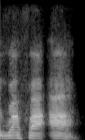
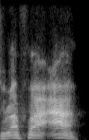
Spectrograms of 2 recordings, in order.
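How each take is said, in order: First: The middle consonant is a plain glottal stop. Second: The middle consonant is a throaty ayn. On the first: The speaker calls it wrong. "don't read it like it's a hamza. Don't say rafa'a" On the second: The speaker calls it right. "It's rafa'a. Pronounce those ayns"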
